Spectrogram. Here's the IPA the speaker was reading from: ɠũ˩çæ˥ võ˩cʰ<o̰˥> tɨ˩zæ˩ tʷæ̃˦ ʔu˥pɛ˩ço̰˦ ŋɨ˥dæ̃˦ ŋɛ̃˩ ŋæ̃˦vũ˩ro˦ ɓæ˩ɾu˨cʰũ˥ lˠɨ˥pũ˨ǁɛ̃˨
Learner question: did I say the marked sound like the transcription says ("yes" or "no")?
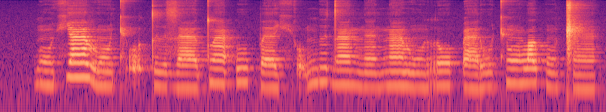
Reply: yes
